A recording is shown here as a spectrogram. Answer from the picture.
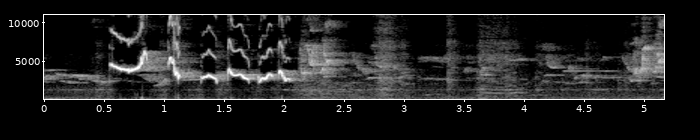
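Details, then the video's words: Kacer, the oriental magpie-robin, delivering a rapid burst of six or seven ringing whistled notes with zigzag pitch bends, then falling into soft scratchy twitters and near quiet. "KICAUAN KACER BUKA PARUH LEBAR TEMBAKAN PEDAS"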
